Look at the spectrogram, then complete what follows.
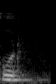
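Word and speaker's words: Ur: सी उर ठीक है इसे प्रोनाउंस करते हैं उर उर बोलते हैं सो इसके नाम से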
